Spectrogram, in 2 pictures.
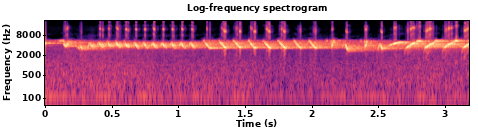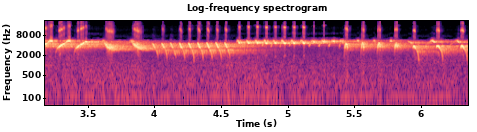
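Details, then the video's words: Starblue canary singing a training song for other canaries: a long, continuous run of rapid high trills and chirps, each phrase held at a steady pitch before jumping to the next, with brief descending slurs between. "Masteran Suara Kicau Kenari Starblue"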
